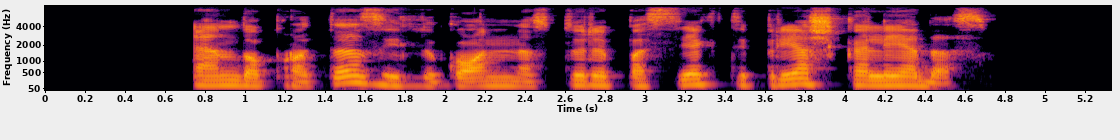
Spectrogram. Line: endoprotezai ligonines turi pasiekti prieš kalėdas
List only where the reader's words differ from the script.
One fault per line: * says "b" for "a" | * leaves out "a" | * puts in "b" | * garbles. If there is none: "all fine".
all fine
